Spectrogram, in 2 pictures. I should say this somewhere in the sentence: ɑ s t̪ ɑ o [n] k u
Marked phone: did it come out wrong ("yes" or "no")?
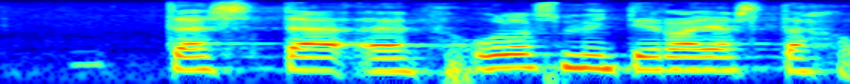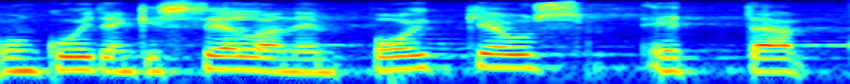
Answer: yes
